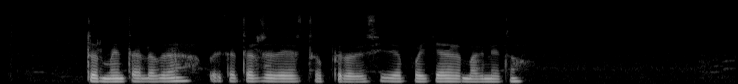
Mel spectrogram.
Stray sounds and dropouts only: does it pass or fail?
pass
